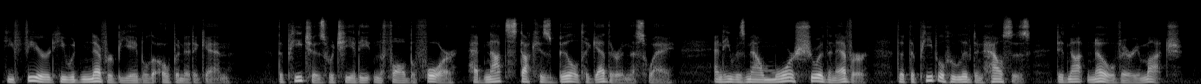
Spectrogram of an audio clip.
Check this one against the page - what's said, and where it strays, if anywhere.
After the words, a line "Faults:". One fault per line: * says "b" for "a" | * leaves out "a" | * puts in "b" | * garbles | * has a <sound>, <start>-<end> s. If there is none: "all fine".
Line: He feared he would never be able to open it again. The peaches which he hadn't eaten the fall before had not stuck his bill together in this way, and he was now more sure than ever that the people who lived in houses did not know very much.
He feared he would never be able to open it again. The peaches which he had eaten the fall before had not stuck his bill together in this way, and he was now more sure than ever that the people who lived in houses did not know very much.
Faults:
* says "had" for "hadn't"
